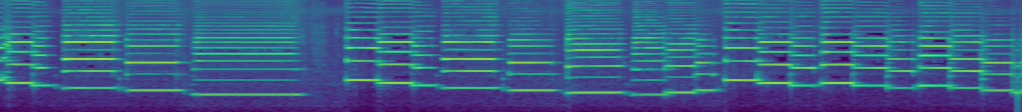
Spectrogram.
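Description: Solo clarinet playing a legato passage of descending notes. The first run ends on a held low note, the counted C sharp, and after a short breath a second descending run follows.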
